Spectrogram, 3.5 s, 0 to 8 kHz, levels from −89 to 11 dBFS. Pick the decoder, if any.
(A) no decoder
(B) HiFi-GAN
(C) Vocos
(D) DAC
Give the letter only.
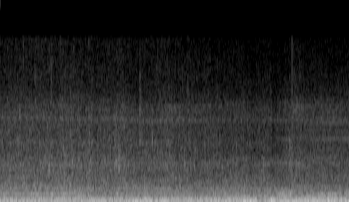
A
